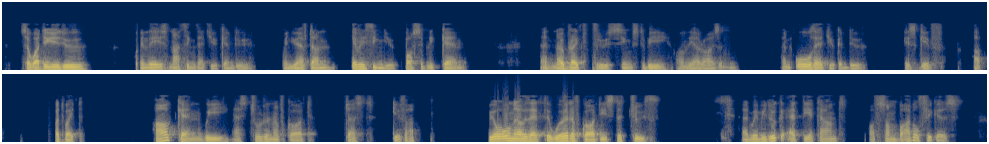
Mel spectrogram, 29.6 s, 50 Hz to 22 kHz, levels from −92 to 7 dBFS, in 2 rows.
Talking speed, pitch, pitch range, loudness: 150 wpm, 100 Hz, 85-115 Hz, -18 LUFS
